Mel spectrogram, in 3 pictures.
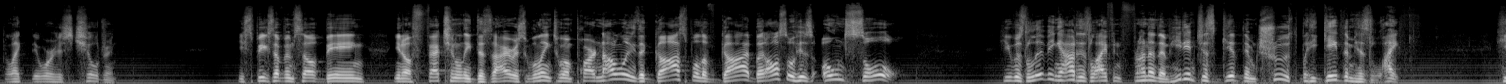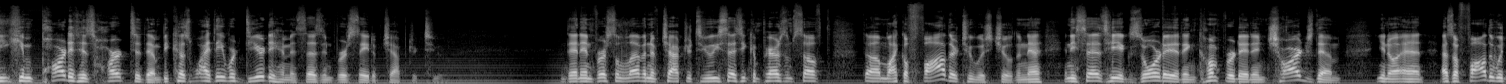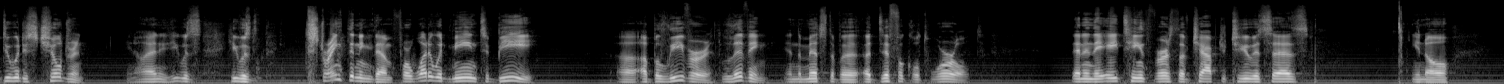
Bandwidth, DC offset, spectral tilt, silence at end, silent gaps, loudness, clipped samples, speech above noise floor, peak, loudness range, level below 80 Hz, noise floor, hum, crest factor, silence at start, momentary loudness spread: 18.5 kHz; under 0.1%; -4.5 dB/octave; 0.55 s; none; -19 LUFS; under 0.1%; 36 dB; 0 dBFS; 4 LU; -48 dBFS; -55 dBFS; none; 18 dB; 0.05 s; 8 LU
